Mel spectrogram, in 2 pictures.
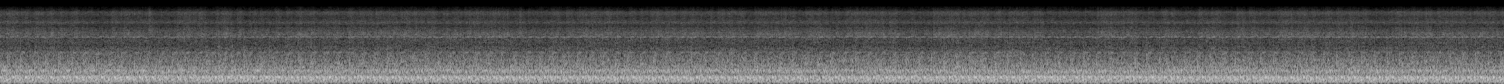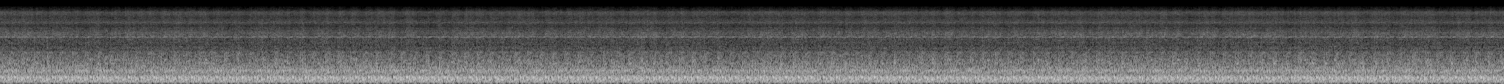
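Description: Hoover A3060 Electronic 1100 front-loading washing machine running mid-cycle with water in the drum: a steady mechanical hum carrying several constant tones, unchanging throughout.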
